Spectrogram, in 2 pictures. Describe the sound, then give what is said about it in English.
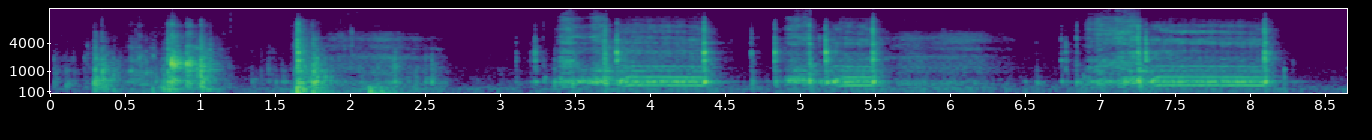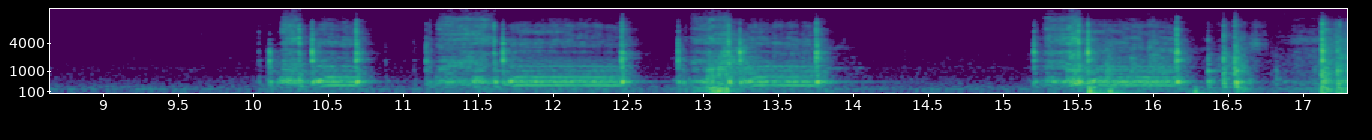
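A rotary telephone being dialed: many raspy, whirring bursts of roughly a second each, separated by short pauses and varying slightly in length. “It's time to do some dialing.”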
